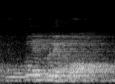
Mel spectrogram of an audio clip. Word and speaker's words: complément: Complément. And already you know that when C is followed by O, R O Q, C will be pronounced K. So here complément.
